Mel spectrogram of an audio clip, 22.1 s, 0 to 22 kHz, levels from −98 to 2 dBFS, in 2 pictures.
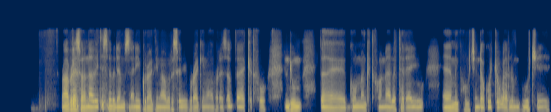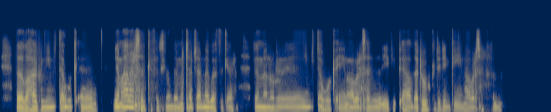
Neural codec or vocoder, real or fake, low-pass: codec, 16 kHz, 1 kbps, X-Codec, HuBERT features, trained on balanced general audio; fake; 7.2 kHz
